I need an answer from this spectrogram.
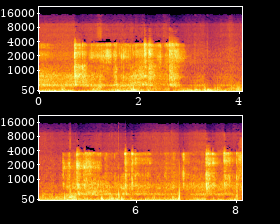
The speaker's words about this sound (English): Sounds like he's just throwing the phone and tossing it back and forth. They're real busy there, it sounds like.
